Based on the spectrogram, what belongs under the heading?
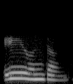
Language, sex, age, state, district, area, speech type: Nepali, female, 18-30, West Bengal, Kalimpong, rural, conversation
